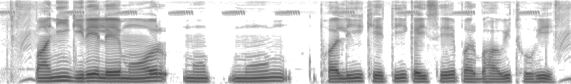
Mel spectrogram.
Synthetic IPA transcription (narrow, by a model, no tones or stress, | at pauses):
paːniɡɪɾelemoːɾmu | muŋpʰəːlikʰeːt̪ikəɪsepəɾbʱaːʋɪt̪hoːiː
